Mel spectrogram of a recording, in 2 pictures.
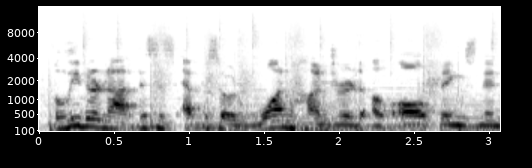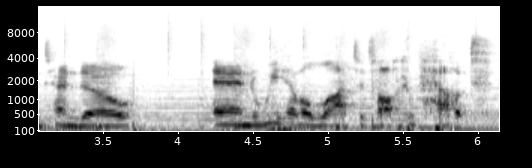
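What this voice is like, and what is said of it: Strained, worn-out voice. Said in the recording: “Excuse my voice ... my voice is a little shot”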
